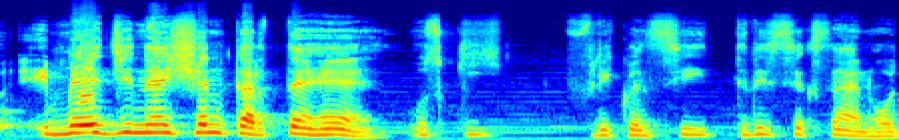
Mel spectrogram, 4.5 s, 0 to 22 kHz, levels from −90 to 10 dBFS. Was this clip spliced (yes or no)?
yes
